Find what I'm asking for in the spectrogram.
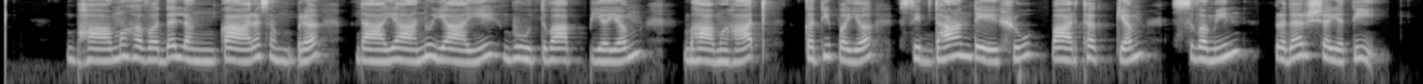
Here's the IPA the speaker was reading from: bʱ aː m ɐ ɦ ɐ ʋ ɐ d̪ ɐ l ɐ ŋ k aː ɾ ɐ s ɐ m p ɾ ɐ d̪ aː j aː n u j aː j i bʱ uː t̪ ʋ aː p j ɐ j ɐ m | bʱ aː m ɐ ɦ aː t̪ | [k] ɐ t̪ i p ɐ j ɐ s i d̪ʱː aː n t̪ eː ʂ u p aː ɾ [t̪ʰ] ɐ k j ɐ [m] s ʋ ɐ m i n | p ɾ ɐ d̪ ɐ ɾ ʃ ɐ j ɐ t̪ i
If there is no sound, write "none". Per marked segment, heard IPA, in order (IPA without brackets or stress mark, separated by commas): k, t̪ʰ, m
